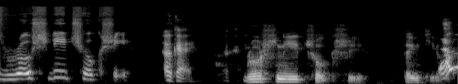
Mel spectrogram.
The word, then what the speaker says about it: Roshani Chokshi: just kind of winging it it's okay it's roshiri chokchi okay okay thank you that was really good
